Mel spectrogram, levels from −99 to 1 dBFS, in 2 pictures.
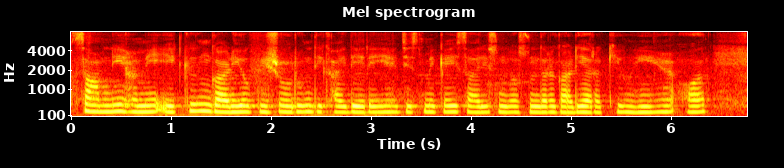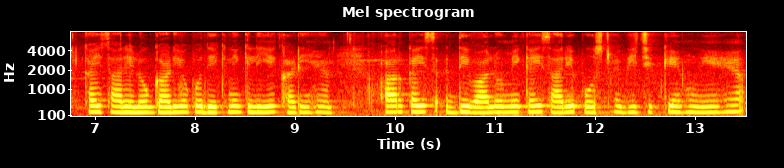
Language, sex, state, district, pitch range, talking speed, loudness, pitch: Hindi, female, Bihar, Vaishali, 200-210 Hz, 180 wpm, -17 LUFS, 205 Hz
